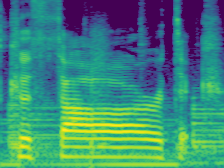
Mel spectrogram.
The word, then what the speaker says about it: cathartic: So, the pronunciation is cathartic. Cathartic.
